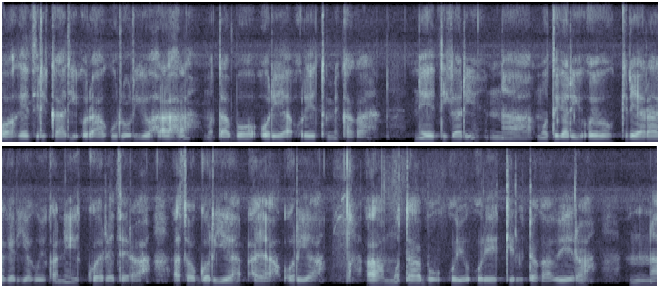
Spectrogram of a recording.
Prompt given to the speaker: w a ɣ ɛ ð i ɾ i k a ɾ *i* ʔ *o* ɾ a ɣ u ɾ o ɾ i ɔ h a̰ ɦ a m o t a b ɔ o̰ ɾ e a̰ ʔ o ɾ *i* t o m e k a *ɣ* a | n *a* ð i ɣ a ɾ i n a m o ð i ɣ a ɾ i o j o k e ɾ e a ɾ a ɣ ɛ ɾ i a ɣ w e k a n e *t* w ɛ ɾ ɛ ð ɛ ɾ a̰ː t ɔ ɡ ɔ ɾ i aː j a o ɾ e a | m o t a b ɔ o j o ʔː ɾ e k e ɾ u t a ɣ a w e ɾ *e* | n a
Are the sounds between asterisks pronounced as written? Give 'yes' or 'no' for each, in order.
yes, yes, no, yes, no, no, no

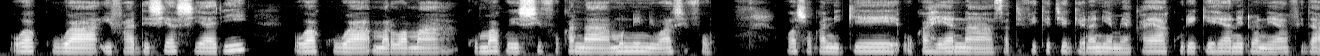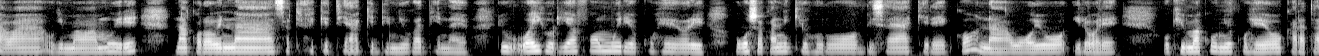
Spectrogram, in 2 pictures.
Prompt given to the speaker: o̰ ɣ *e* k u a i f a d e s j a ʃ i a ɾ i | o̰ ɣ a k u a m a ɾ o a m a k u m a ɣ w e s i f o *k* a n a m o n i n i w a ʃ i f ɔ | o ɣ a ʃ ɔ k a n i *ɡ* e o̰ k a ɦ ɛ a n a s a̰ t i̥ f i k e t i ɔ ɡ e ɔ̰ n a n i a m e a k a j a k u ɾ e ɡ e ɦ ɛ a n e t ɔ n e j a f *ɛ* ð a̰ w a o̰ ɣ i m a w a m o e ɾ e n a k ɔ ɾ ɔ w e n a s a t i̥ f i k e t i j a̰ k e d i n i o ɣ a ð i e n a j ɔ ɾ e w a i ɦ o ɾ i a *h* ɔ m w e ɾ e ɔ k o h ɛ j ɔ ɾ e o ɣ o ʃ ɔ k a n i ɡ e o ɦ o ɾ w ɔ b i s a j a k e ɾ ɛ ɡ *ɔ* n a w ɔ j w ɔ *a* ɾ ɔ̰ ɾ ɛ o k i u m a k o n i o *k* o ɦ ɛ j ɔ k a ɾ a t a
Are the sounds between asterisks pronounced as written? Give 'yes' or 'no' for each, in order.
no, yes, yes, no, no, yes, no, yes

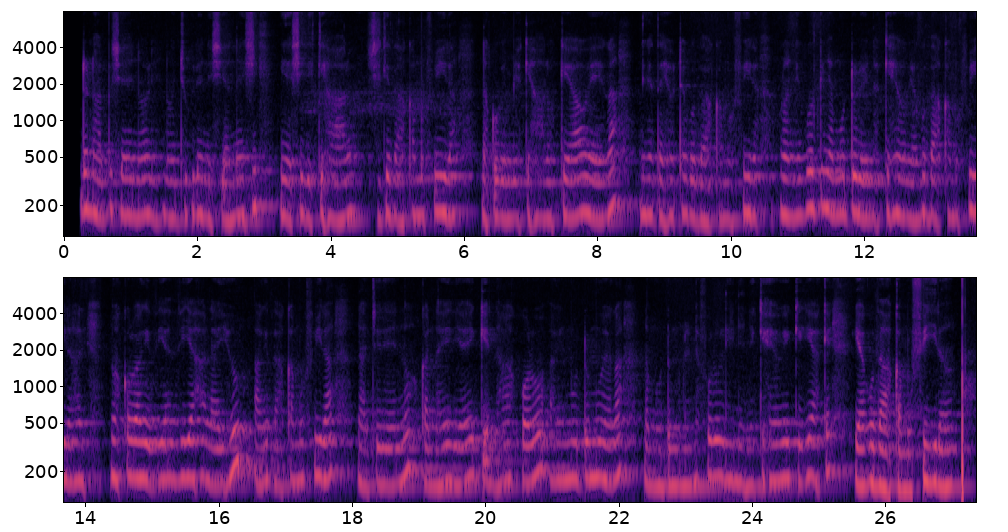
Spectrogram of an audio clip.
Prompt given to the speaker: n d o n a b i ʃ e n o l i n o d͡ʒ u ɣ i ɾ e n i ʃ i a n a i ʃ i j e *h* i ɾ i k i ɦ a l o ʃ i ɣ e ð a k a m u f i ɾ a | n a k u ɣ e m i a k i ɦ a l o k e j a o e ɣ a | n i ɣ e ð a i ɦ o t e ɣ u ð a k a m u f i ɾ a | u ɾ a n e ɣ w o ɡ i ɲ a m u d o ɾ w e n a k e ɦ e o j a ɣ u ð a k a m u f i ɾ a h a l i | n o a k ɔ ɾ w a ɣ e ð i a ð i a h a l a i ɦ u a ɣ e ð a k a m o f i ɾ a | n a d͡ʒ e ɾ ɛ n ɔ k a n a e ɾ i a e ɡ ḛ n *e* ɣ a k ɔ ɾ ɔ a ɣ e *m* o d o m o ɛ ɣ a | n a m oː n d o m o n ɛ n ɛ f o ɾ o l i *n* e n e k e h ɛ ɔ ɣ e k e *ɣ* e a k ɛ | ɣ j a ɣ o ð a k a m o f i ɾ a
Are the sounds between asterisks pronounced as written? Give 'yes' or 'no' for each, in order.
no, no, yes, yes, yes

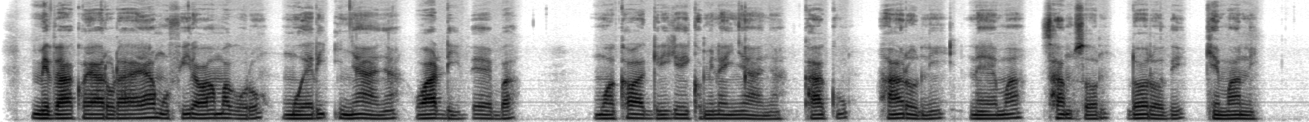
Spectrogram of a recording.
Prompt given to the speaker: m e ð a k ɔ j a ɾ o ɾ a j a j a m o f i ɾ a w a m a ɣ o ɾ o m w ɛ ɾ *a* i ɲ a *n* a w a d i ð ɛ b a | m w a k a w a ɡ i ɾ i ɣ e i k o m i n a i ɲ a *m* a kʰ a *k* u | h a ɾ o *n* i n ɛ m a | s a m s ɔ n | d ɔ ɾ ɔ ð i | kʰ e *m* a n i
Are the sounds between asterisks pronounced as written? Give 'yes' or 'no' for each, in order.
no, no, no, yes, yes, yes

